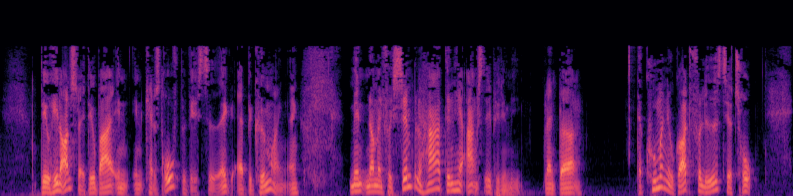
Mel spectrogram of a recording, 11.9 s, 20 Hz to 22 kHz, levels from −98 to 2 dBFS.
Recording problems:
garbled, watery; slightly; nothing above 8 kHz

